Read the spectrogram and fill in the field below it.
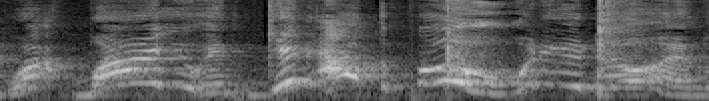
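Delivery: high, mock-outraged shout at the end; acted exasperation. Scolding whales in a pool in her dream, acted exasperation. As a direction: shoo them out, voice jumping way up.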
